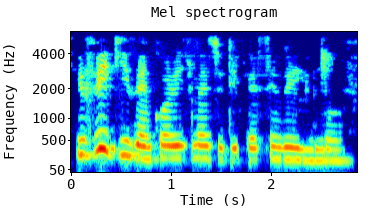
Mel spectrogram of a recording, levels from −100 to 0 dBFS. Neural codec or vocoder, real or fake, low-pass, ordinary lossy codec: none; real; 5.4 kHz; none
